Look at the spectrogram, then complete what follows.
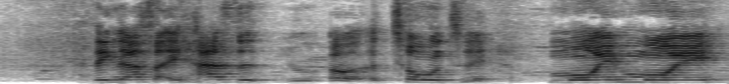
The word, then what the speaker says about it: moi moi: acai has a totally muy muy that's how it's pronounced to wrap lime online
